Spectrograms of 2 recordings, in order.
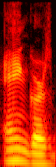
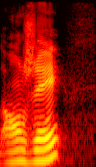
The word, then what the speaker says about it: Angers: It looks like it's pronounced Angers, but the town is called Angers.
